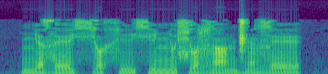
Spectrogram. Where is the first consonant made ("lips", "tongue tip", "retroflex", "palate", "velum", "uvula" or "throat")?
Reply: palate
